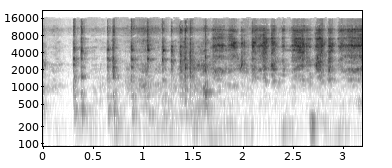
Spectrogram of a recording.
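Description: A coffee maker sputters through a run of irregular crackling pops, then settles into a steady bright hiss with a gurgle partway through. No one speaks.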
